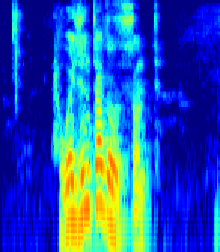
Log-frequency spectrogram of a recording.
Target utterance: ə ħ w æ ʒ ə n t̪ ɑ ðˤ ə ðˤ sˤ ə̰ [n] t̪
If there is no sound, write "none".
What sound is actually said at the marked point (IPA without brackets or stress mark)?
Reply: n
